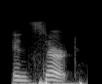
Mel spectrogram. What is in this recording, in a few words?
"to insert", pronunciation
